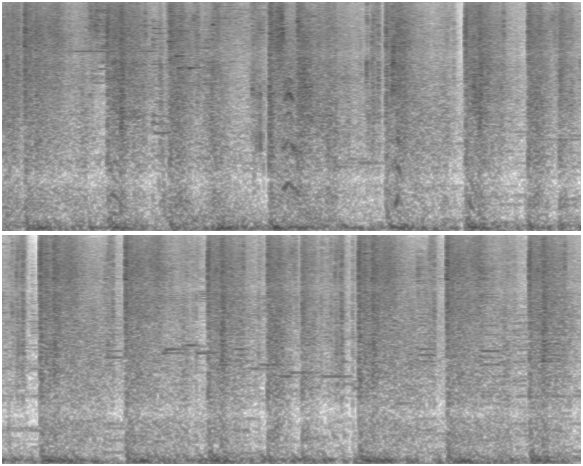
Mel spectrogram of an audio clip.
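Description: Shotgun blasts from Zenless Zone Zero combat, dense repeated loud booms and clatter with whooshing effects running continuously for several seconds.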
